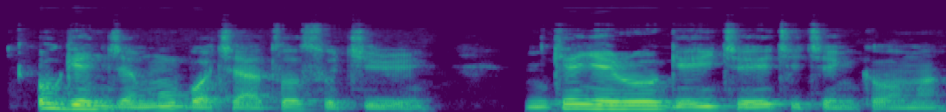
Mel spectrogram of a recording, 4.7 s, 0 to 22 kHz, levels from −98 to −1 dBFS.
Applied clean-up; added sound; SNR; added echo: none; none; none; none.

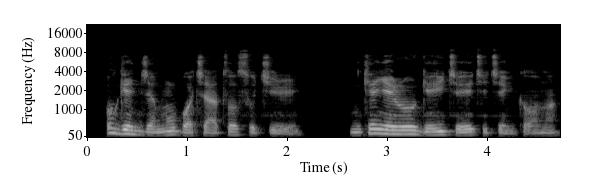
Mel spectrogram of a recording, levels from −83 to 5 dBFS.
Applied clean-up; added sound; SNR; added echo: neural mask model DeepFilterNet 3.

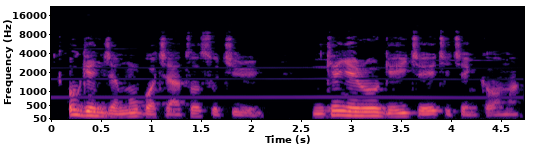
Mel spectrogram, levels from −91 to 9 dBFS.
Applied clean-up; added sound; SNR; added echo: classical method spectral subtraction.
